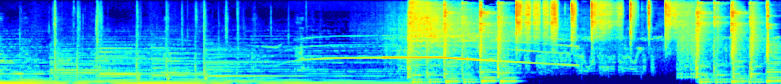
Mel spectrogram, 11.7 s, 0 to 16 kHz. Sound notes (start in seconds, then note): 0.1 dog barking; 4.4 siren wailing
